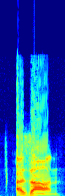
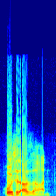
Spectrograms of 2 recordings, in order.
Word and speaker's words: Azan: if you're our fan then say his name azan azan it is called a z and a-z-a-n but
